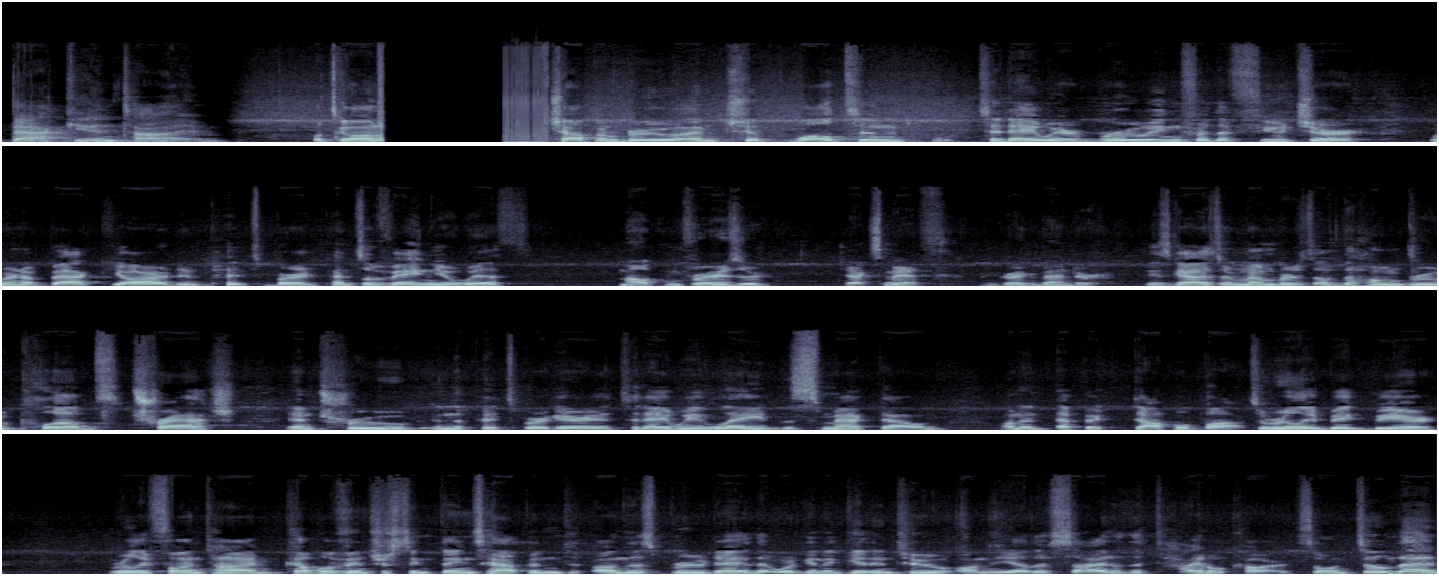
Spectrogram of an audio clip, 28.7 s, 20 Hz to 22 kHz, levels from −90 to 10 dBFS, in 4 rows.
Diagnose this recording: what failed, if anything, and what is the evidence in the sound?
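The failure is in call processing: a noise suppressor built for speech stayed engaged on this sound. Across the clip the level swings by around 15 dB as sustained content and decays are treated as noise and pulled down while attacks pass, giving pumping, fluttering or thinning.

Sound cut by the noise suppressor appears at 6.8–8.53, 9.68–10.27, 11.01–12.91, 14.42–15.79, 16.68–17.51, 18.67–20.02, 21.52–22.08 and 27.24–28.07 s. Within each span, steady or fading material sinks by about 18 to 21 dB for roughly a third of a second to a second, as the suppressor clamps its gain on it.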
